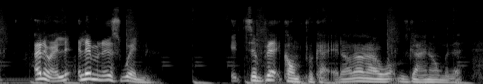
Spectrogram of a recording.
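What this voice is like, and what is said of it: Usual voice. Nothing is said of it.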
